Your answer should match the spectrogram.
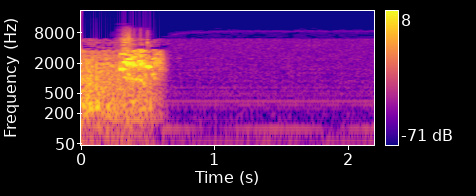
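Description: A short voice-like sound, with a high, pitch-bending squeal near its end, cuts off abruptly about two-thirds of a second in. Near silence with a faint steady hum follows: the live broadcast's audio dropping out.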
